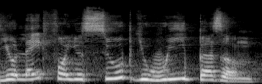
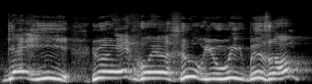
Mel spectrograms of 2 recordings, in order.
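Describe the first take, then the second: First: It is said plainly, in the speaker's voice. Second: It is said in his odd, hard accent.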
